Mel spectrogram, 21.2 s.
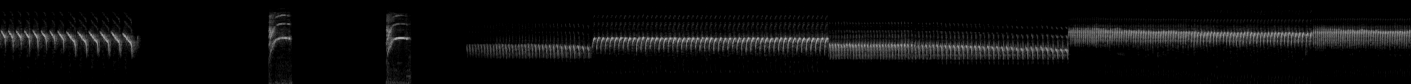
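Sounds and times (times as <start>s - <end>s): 
canary singing: 0.0s - 2.2s, 4.0s - 4.4s, 5.8s - 6.2s, 7.0s - 12.6s, 13.2s - 21.1s.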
